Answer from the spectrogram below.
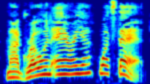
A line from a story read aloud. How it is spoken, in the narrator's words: Her southern drawl was thicker than mine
